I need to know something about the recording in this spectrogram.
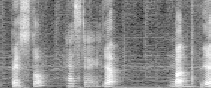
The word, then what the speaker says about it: pesto: right yep so yeah we pronounce a bit different pesto pesto yup but yeah it's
